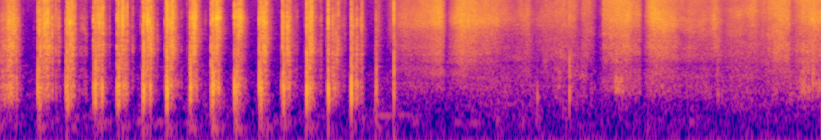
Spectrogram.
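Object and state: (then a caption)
Plastic air freshener dispenser housing. Long nails rub and scratch the textured surface of a beige, hollow plastic air freshener dispenser housing with leaf cutouts, lying on its side on a blanket. Eighteen quick, bright, dry scrapes come in a steady run, then give way to softer, continuous hissing scratching.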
